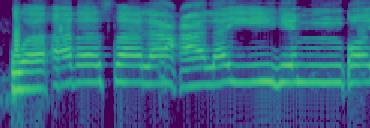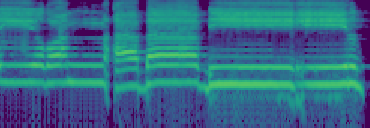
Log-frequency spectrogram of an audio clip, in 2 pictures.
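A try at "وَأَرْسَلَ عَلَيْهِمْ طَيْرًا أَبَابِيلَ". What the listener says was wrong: Huruf ra-nya lebih ditebalkan, Bu. Wa arsala.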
